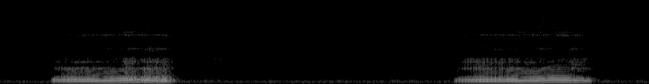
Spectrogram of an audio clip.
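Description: Two loud, drawn-out, rattling snores separated by quiet pauses, typical snoring.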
